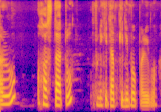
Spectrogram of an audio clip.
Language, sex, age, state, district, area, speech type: Assamese, female, 18-30, Assam, Charaideo, urban, spontaneous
